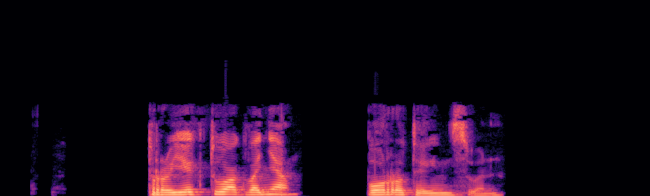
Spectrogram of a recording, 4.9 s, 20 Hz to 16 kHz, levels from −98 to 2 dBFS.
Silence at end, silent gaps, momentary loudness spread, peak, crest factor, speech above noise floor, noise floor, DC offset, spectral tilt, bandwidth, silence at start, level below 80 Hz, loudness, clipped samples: 1.1 s; 2.37-2.75 s; 11 LU; 0 dBFS; 18 dB; over 74 dB; under -90 dBFS; under 0.1%; -6 dB/octave; 7.8 kHz; 1.1 s; -60 dBFS; -17 LUFS; under 0.1%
